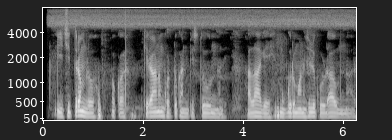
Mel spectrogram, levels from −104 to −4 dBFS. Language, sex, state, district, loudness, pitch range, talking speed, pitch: Telugu, male, Telangana, Mahabubabad, -23 LUFS, 95-105 Hz, 115 wpm, 100 Hz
